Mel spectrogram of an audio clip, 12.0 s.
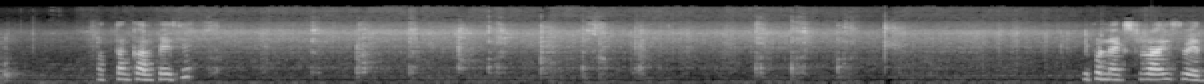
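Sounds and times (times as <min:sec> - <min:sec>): food sizzling in oil: 0:00.0 - 0:12.0
spatula scraping pan: 0:02.0 - 0:06.6, 0:07.5 - 0:09.0.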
